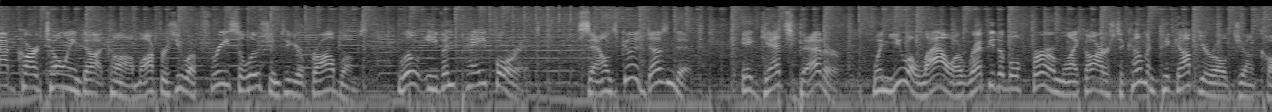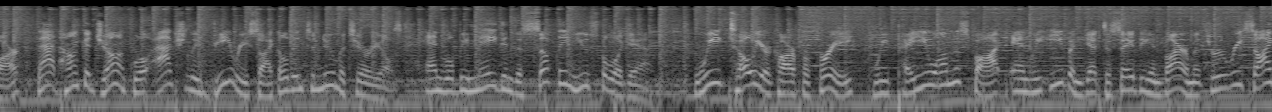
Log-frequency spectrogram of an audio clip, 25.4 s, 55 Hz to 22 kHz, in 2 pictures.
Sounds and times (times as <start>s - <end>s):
Music: 0.0s - 25.4s
Speech: 0.0s - 25.4s.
